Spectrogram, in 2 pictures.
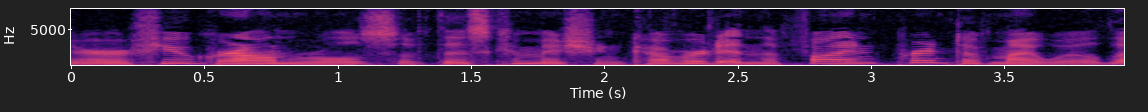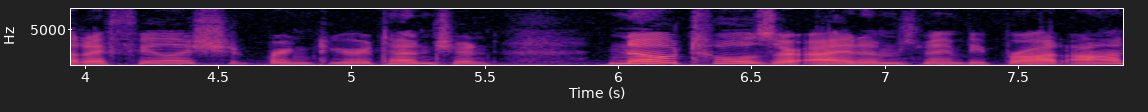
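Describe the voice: Just plain reading aloud.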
